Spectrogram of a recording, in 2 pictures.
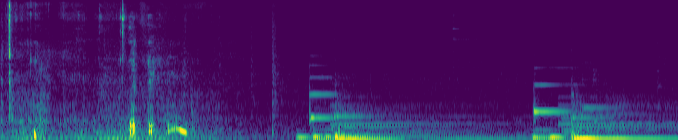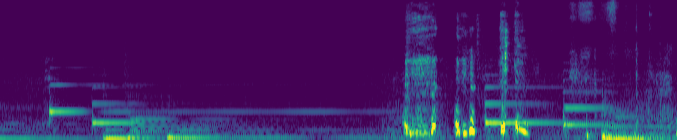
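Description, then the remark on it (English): Keys jangle and mail rustles while someone gets the mail on arriving home from work: bursts of bright metallic clinking at the start and end, with a steady low hum and ringing tones in between. “I just got y'all listening to me get the mail.”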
